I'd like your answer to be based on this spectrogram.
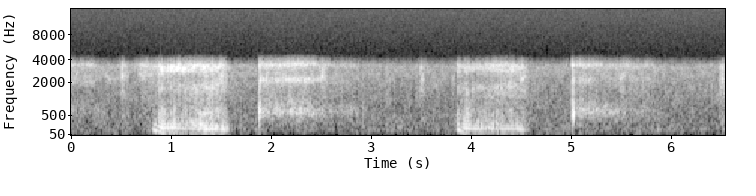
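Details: Person snoring: low rattling snores on each breath in with quiet breaths out, about 20 breaths a minute.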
